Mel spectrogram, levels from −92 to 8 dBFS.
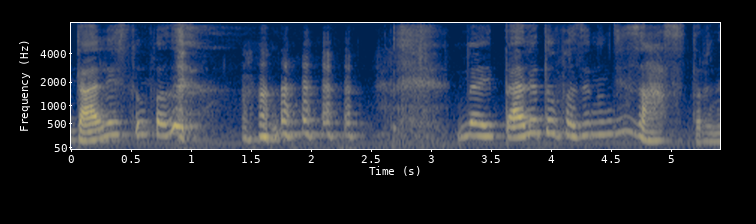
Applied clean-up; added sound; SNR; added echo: none; none; none; none.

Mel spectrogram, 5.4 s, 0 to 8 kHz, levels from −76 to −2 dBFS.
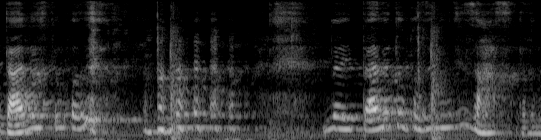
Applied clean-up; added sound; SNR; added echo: none; Slam / Wood; 17 dB; reverberation time 2.0 s.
